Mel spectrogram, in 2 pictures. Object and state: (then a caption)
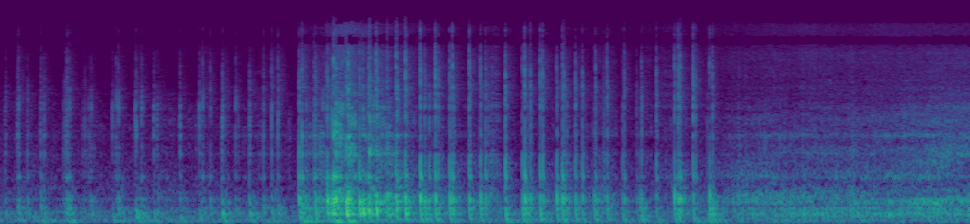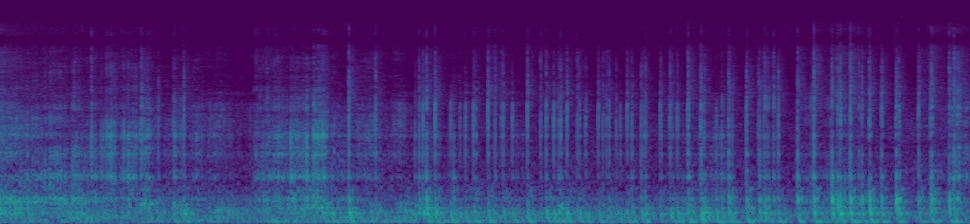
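Varnished wooden tabletop. Fingertips and short nails tap and scurry across a large, solid wooden tabletop with a glossy varnished finish. The result is a dense, irregular patter of dry, scraping taps, loudest in a burst near the start before settling into a quieter, ongoing scuttle.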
